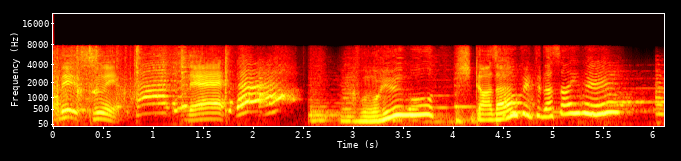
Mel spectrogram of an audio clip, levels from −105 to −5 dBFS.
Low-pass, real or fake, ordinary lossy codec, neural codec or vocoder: none; fake; none; codec, 16 kHz, 0.5 kbps, X-Codec, HuBERT features, trained on balanced general audio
